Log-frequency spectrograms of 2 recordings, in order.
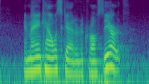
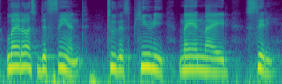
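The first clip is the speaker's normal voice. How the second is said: ordinary talk, nothing marked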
